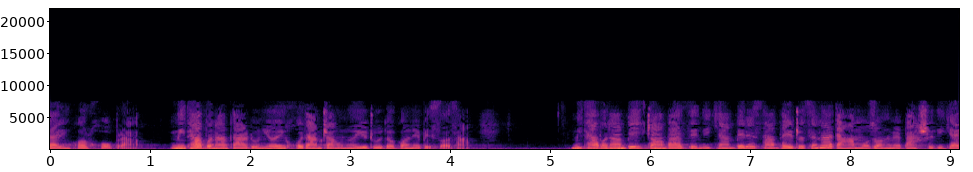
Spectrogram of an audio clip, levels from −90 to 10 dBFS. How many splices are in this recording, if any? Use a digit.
0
